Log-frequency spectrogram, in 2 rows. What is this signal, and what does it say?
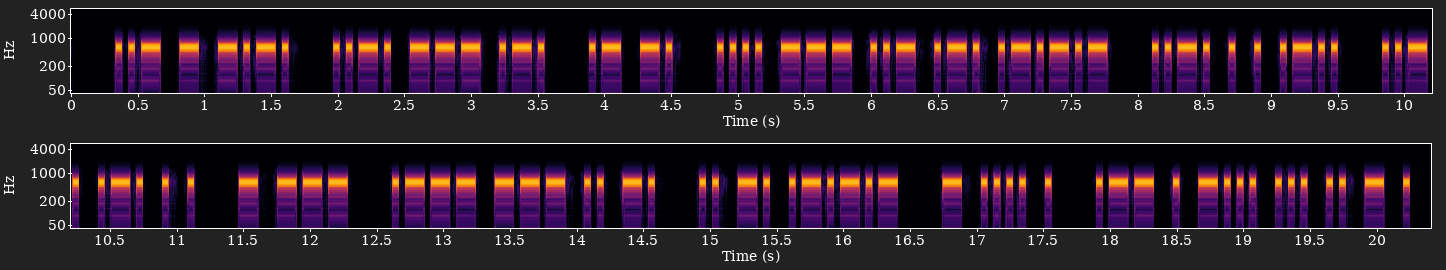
Morse code, heard as a keyed tone, about 25 wpm, 600 Hz. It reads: UTC FOR AN HOUR. FEEL FREE TO JOIN IN. THE WEBSITE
